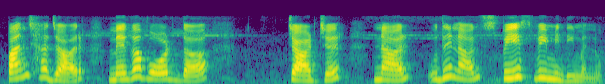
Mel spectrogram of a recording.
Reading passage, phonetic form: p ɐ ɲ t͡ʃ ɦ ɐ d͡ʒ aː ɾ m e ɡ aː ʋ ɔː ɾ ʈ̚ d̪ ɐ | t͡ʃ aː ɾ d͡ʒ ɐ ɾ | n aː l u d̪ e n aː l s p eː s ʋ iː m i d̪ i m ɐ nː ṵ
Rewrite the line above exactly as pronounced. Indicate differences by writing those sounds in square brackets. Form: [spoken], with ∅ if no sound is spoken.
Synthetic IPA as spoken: p ɐ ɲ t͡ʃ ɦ ɐ d͡ʒ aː ɾ m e ɡ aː ʋ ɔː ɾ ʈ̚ d̪ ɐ | t͡ʃ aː ɾ d͡ʒ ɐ ɾ | n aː l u d̪ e n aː l s p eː s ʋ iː m i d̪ i m ɐ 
